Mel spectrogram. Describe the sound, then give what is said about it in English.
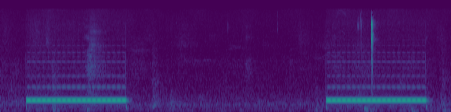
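Two long, steady ringback tones from a phone line, each lasting about two seconds with a long quiet gap between them, as an outgoing call rings without anyone picking up. “She just don't answer her phone ever.”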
